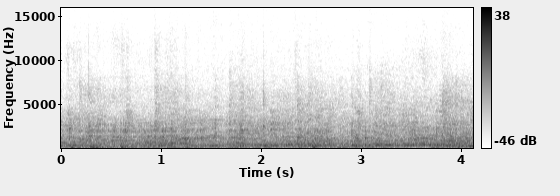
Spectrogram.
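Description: Loud, continuous clattering and rumbling from a haunted-house soundscape, with a faint held musical drone underneath.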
